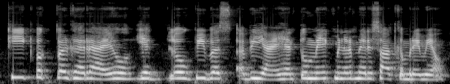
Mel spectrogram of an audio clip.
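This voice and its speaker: A woman's voice: high-pitched, steady tone, a bit bright. A woman voicing a strict, exasperated middle-aged mother who gives orders in an audio novel. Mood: stern. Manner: bossy, exasperated.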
